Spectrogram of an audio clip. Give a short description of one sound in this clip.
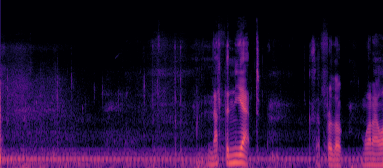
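Small waves lap softly against a kayak's hull.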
